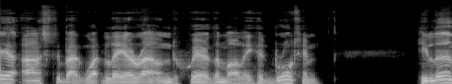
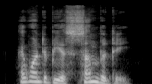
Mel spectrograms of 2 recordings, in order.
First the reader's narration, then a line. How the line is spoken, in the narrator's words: she said earnestly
